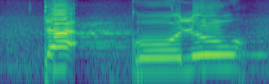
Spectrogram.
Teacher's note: حمزہ ساکنہ جھٹکا دیا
